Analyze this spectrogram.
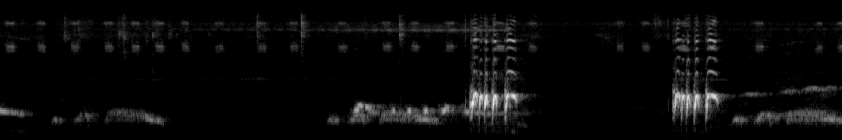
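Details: Local zebra dove song played to coax other doves into singing: quiet low warbling coos, then two loud clipped bursts of rapid notes a couple of seconds apart, each trailed by softer cooing.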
